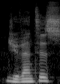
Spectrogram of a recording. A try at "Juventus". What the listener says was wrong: Stop saying Jew. Juventus.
